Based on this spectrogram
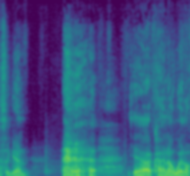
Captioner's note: chuckling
